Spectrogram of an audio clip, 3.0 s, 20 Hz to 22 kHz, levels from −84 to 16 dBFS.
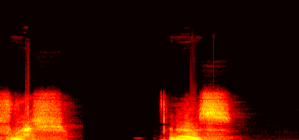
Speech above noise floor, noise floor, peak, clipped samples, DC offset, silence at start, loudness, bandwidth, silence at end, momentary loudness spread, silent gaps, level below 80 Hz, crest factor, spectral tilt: over 79 dB; under -90 dBFS; 0 dBFS; under 0.1%; under 0.1%; 0 s; -12 LUFS; 8.2 kHz; 0.7 s; 11 LU; none; -42 dBFS; 16 dB; -4 dB/octave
